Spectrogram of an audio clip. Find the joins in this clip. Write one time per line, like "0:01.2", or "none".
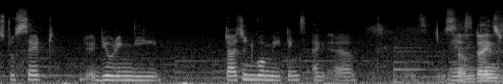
0:03.9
